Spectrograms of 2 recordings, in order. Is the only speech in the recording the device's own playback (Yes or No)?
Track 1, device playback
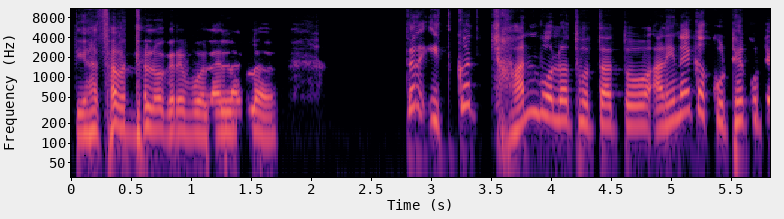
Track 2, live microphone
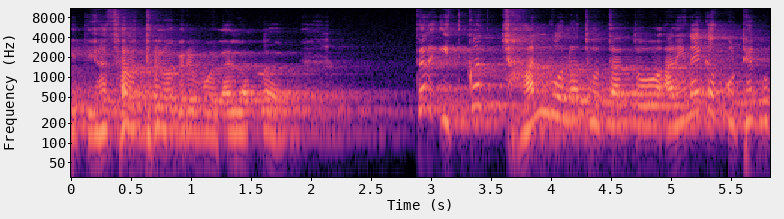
Yes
